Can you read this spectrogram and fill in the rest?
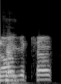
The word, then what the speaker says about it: Naugatuck: Say that right? What town are you from in Connecticut? – Yeah, you said it right. – Okay. – Naugatuck, Connecticut. – Gotcha. All right, just wanted to make sure I pronounced it right.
